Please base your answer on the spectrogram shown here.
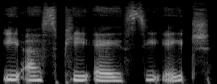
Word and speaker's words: Espach: It's Espach.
